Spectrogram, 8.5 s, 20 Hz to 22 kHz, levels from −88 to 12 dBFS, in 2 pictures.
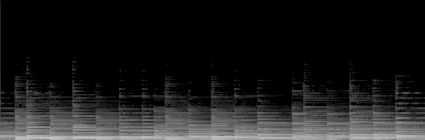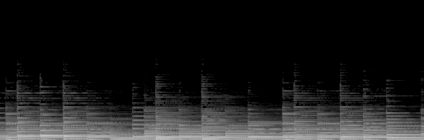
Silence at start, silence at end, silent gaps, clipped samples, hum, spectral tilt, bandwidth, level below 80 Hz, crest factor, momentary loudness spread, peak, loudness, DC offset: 0 s; 0 s; none; under 0.1%; none; -8 dB/octave; 8.2 kHz; -44 dBFS; 14 dB; 5 LU; -2 dBFS; -18 LUFS; under 0.1%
